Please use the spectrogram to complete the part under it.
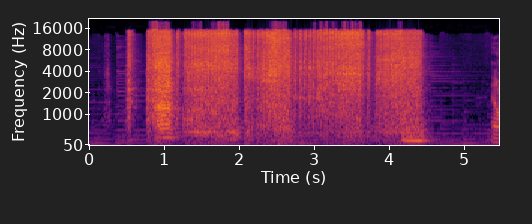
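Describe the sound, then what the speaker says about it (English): A powered screwdriver drives screws into the switch housing of a Black and Decker mower, with close, buzzing whirs in short bursts separated by brief pauses. "And I'll secure this with the screws."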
